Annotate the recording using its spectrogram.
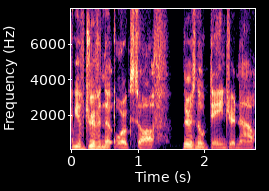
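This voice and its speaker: A man puts on a raspy character voice at medium pitch, speaking at a moderate pace. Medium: actual play. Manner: cold, blunt.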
